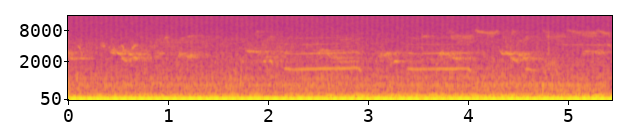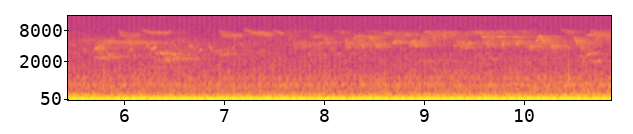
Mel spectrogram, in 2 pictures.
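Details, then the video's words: Eagle calling from its nest: rapid series of thin, high chattering notes rising and falling in bursts, growing denser toward the end, over a steady low electrical hum. "calls by eagle in nest"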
